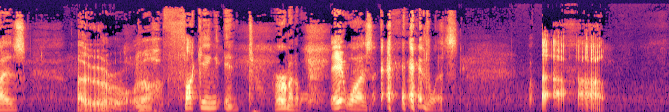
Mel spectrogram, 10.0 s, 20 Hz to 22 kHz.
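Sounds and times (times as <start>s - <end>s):
speech: 0.0s - 0.5s, 1.2s - 7.0s, 8.0s - 9.1s
loud croaking belch: 1.2s - 2.2s, 8.0s - 9.2s.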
